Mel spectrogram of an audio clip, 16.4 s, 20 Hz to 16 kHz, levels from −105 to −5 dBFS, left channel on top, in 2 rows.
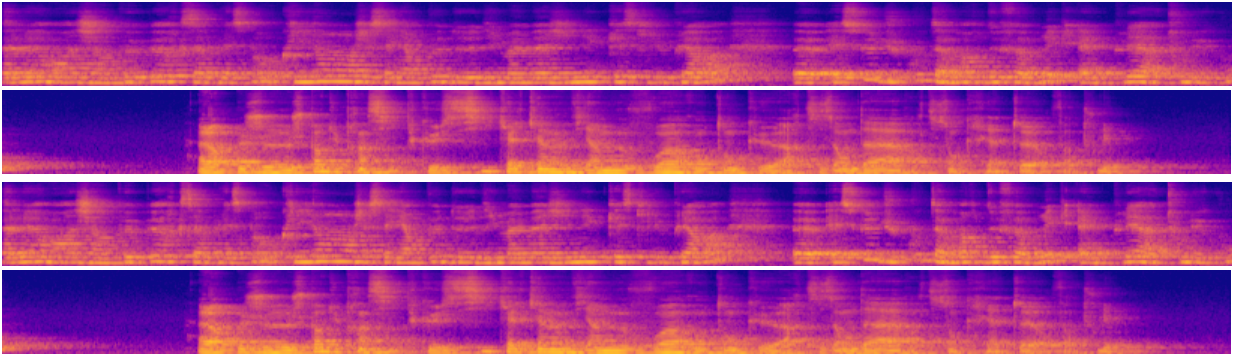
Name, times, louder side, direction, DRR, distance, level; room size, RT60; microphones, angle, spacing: voice 1, 0.0-8.3, equal, 50° right, -1 dB, 1.3 m, -32 dB
voice 2, 9.5-15.6, equal, 15° left, 1 dB, 0.6 m, -26 dB
5.0 x 4.5 x 5.9 m, 1.2 s
head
